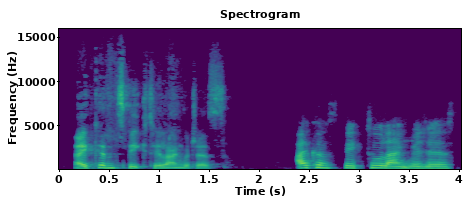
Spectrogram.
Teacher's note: can is unstressed so it becomes con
